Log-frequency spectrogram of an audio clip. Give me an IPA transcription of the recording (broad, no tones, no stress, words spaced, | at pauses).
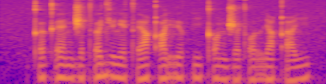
kʼœkʼɛ nd͡ʒɛtʼœdʲɔlʲa tʼɛ qʼœrʲɔ kikʼɔ nd͡ʒœtʼɔri qʼi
